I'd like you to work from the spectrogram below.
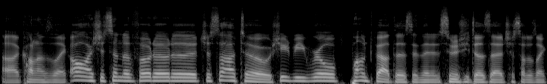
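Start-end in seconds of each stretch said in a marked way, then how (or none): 0.7-4.1 eager idea. Retold or imitated. Kanon has an excited idea.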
